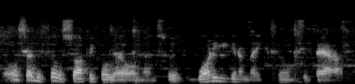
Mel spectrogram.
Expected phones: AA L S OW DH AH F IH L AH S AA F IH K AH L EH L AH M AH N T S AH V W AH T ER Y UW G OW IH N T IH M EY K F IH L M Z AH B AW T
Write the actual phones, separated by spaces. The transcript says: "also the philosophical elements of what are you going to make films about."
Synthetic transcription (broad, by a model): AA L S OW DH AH F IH L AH S AA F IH K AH L EH L AH M AH N T S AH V W AH T ER Y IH G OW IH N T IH M EY K F IH L M Z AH B AW T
